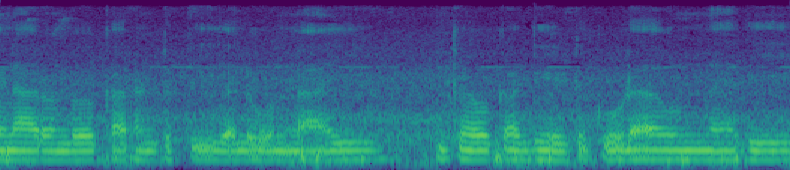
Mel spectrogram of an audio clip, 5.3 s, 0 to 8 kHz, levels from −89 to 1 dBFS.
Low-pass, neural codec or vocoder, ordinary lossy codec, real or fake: 7.2 kHz; none; AAC, 32 kbps; real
